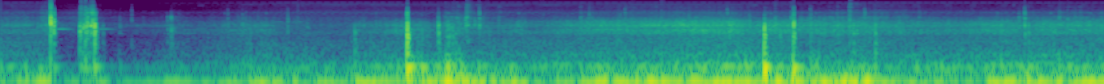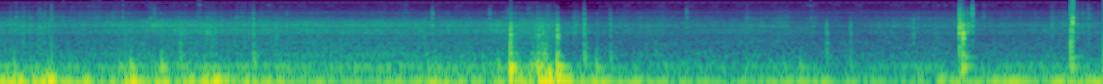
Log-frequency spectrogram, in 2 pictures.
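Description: Tyres roll and crunch over a rough dirt trail.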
